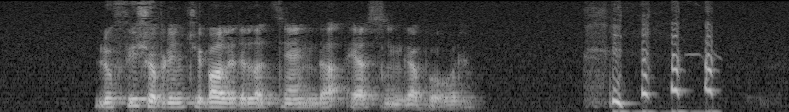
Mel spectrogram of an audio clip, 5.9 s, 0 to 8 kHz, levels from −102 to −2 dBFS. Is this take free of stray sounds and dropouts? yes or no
no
